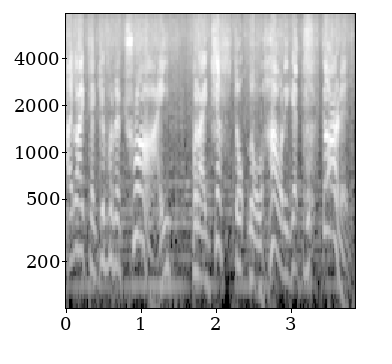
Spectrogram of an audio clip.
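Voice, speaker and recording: A man's voice: high voice, very animated, normal speed, low-quality recording. A man voicing a grumpy, scheming cartoon cat with a slobbery lisp and blustery delivery on a vintage children's record. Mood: sly, doubtful. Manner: blustery, exclamatory. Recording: vintage 78rpm record with music.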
